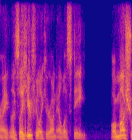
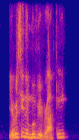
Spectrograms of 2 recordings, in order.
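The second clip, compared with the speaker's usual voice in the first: high, put-on priest's accent, very high pitch; 10 semitones higher than usual. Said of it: "he has an accent".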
